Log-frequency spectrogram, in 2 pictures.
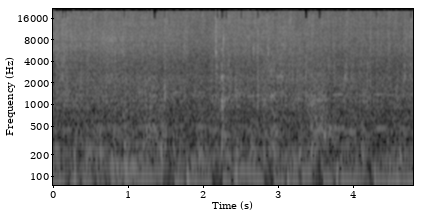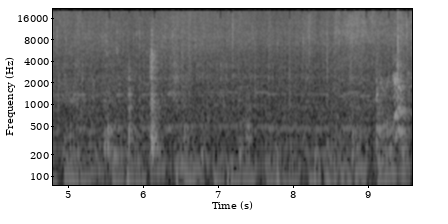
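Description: A grilled cheese sandwich with sliced Campari tomatoes sizzles inside a closed sandwich maker, a steady close frying crackle with a few faint clicks and bumps on top and no talking.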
